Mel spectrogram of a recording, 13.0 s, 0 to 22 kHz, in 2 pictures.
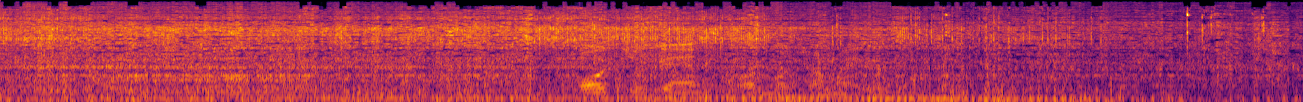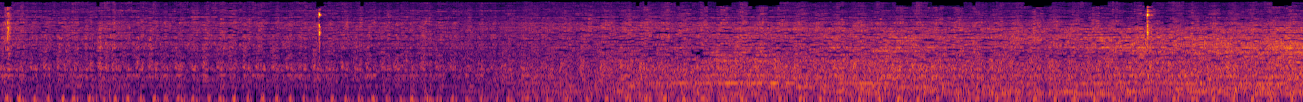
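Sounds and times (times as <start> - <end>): steady higher tone: 0.0 - 6.0, 7.6 - 13.0
motorcycle engine thumping: 1.5 - 11.8.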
